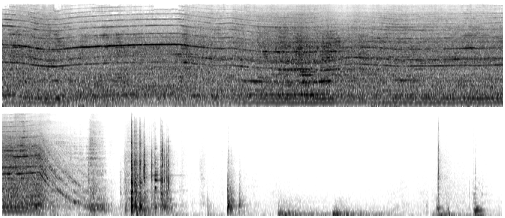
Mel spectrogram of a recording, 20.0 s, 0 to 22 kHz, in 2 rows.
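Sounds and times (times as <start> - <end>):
table saw cutting wood: 0.0 - 13.0.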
